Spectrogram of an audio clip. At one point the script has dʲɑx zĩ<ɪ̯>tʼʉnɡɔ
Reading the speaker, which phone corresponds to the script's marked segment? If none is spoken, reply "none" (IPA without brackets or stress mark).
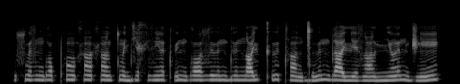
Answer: ə̯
